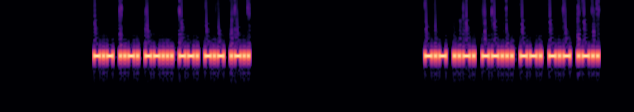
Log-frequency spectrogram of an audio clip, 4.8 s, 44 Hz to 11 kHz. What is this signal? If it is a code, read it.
Morse code, heard as a keyed tone, about 63 wpm, 700 Hz. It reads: KF7GKL KF7GKL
